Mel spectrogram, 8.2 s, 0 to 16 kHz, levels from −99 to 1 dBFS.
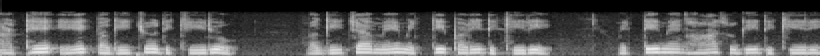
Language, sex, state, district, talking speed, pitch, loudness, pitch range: Rajasthani, female, Rajasthan, Nagaur, 100 wpm, 155 Hz, -17 LUFS, 150-180 Hz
